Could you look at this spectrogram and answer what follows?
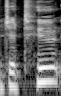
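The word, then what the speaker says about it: Jötunn: Well, can we talk about the Jatoon? Is that how you say it? Jatoon? Yeah, that's what I wanted to talk about it. That guy. The monster. Jotun.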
